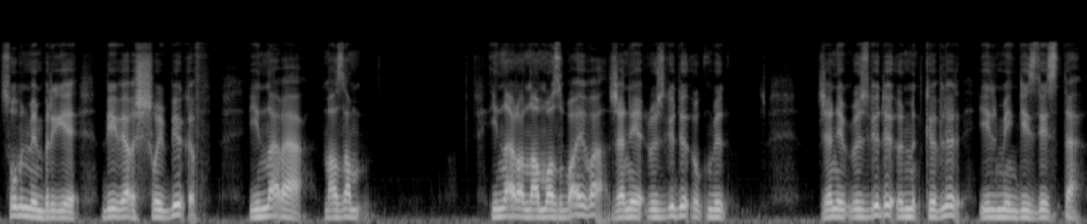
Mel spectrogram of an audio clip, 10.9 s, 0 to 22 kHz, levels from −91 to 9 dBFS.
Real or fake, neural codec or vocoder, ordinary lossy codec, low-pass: fake; autoencoder, 22.05 kHz, a latent of 192 numbers a frame, VITS, trained on many speakers; none; 9.9 kHz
